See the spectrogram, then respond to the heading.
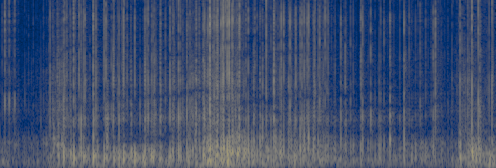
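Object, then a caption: Embossed leather sheet. Very long acrylic nails on both hands scratch a large, flat, teal snakeskin-embossed leather sheet, likely faux, lying on a surface. The result is dense, rapid, crackly scratching with a heavy low rumble and brighter clicks, swelling in the middle and again near the end.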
